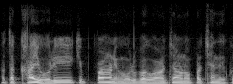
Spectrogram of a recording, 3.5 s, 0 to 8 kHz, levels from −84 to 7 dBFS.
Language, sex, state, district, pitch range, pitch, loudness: Garhwali, male, Uttarakhand, Tehri Garhwal, 110-125 Hz, 120 Hz, -16 LUFS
